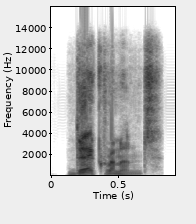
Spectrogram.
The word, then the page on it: decrement: British English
